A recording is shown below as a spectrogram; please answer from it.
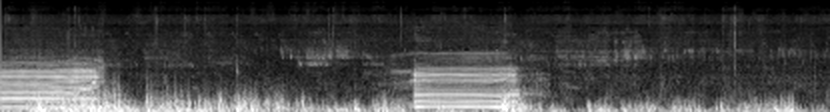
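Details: Grazing fat cattle among bushes, two moos roughly four seconds apart, the second a steady held tone about a second long, over heavy rhythmic chewing and grass-tearing noises.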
